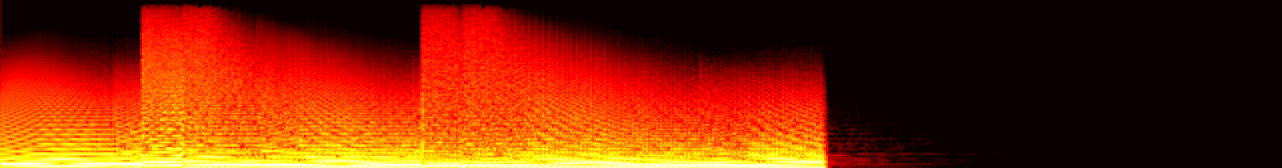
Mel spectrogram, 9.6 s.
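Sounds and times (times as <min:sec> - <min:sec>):
bass synth with bass pedal preset: 0:00.0 - 0:06.4.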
